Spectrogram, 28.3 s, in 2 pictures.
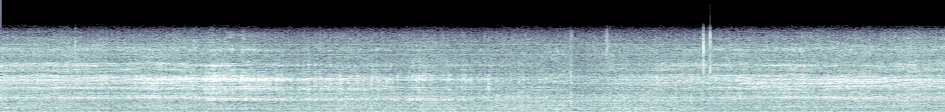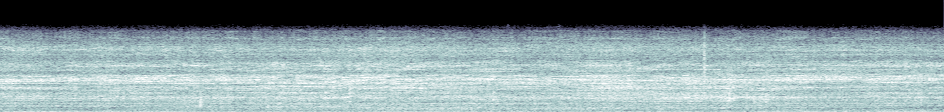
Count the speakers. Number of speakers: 0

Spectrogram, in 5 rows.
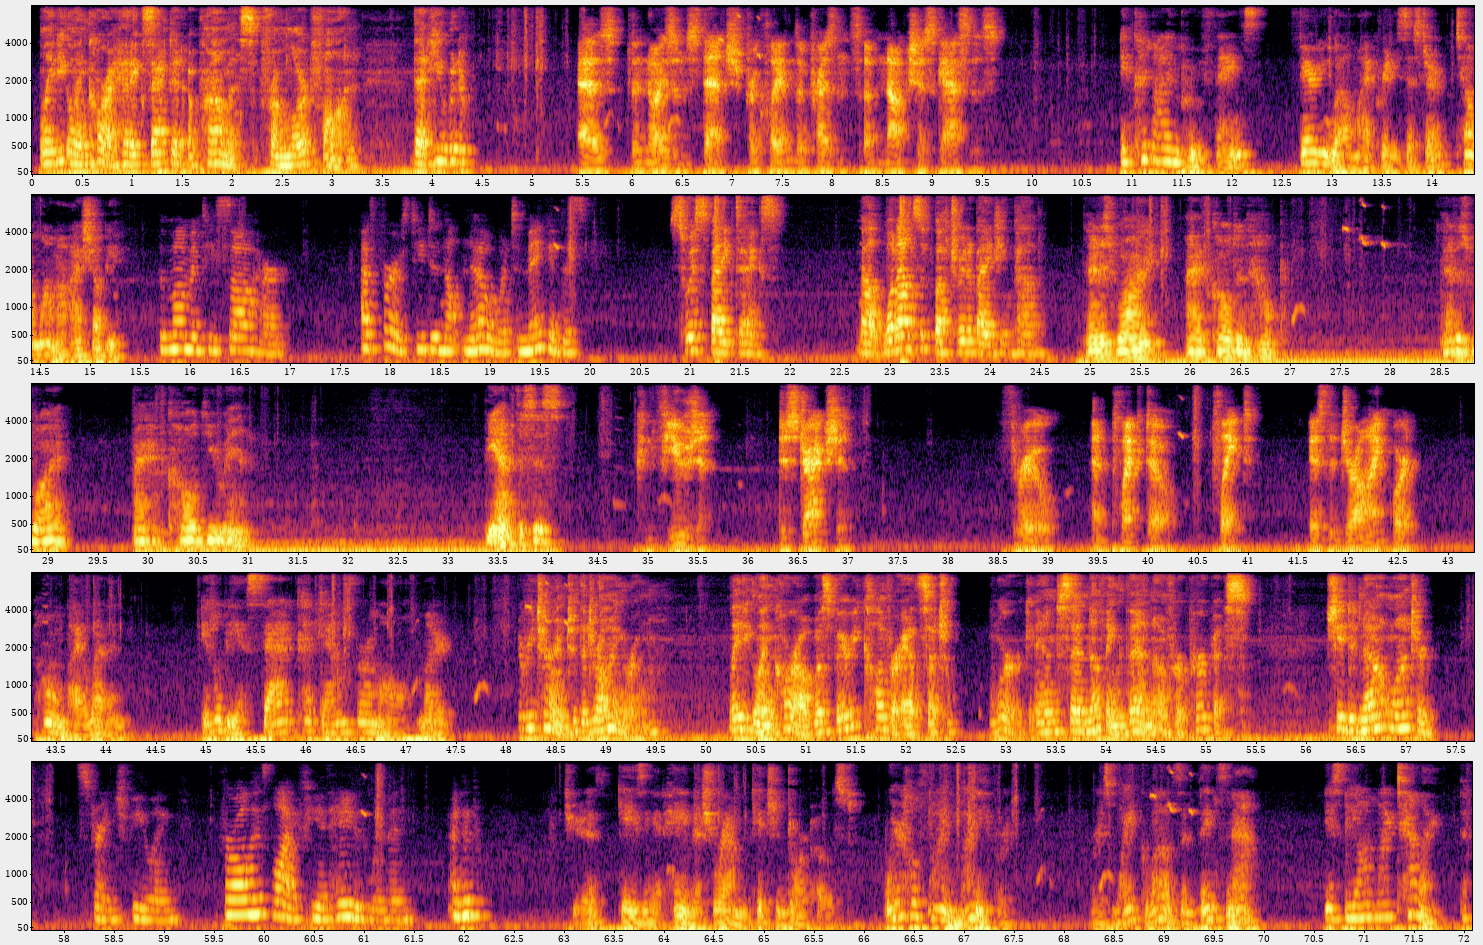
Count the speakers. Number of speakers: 6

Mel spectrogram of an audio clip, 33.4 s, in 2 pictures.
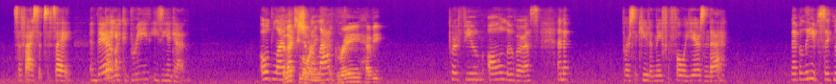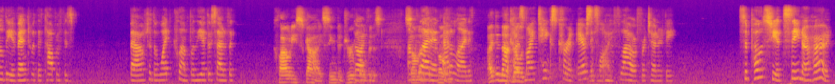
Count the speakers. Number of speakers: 4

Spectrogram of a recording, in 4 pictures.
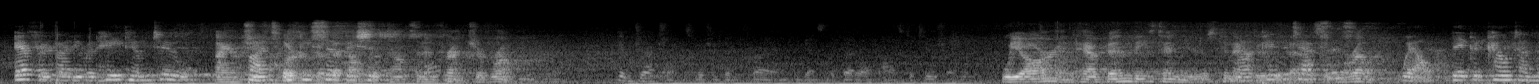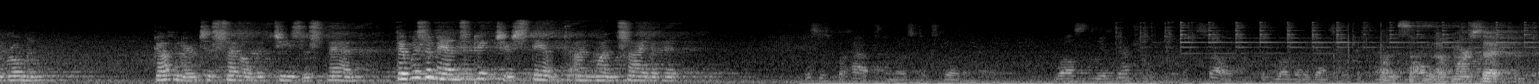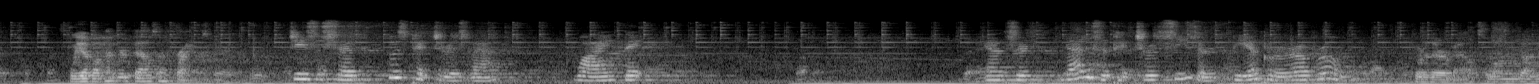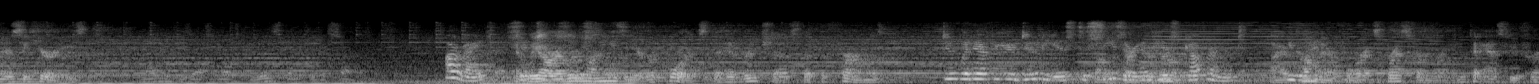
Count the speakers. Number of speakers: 3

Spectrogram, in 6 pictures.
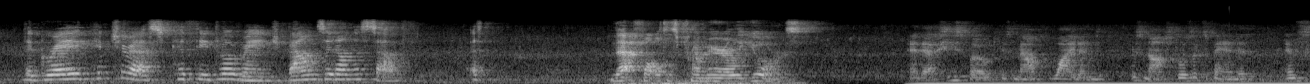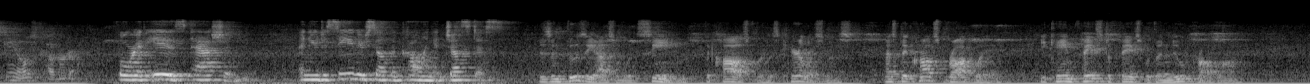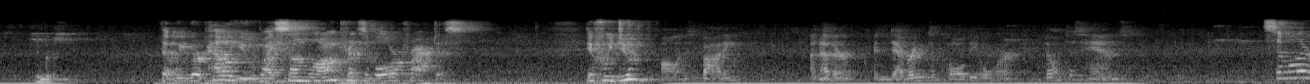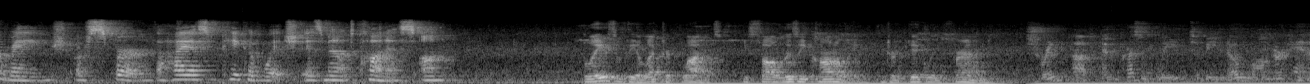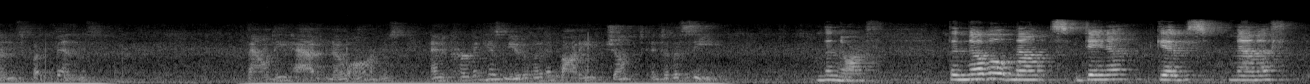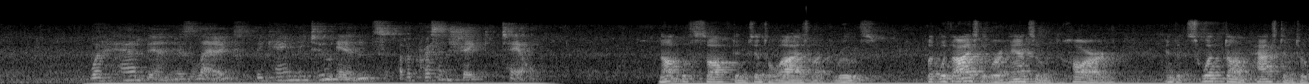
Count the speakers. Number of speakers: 5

